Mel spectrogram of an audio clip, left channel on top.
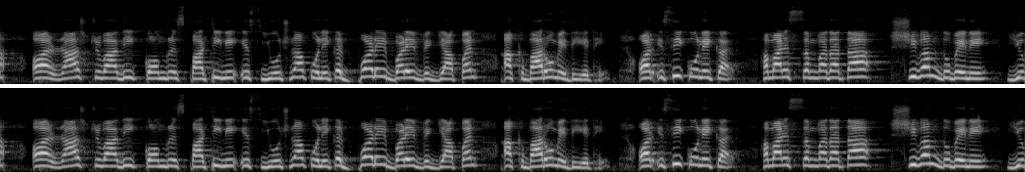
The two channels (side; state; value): both; normal; correlation 0.83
